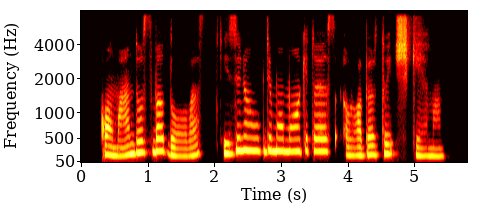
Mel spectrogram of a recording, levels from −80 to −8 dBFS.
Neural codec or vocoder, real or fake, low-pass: codec, 24 kHz, 0.9 kbps, DualCodec; fake; 7.2 kHz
